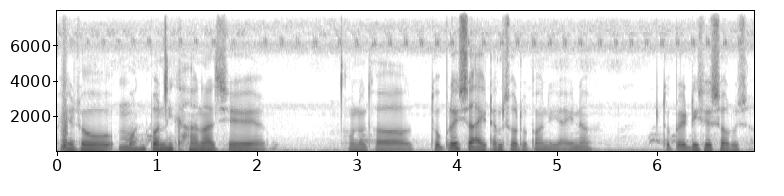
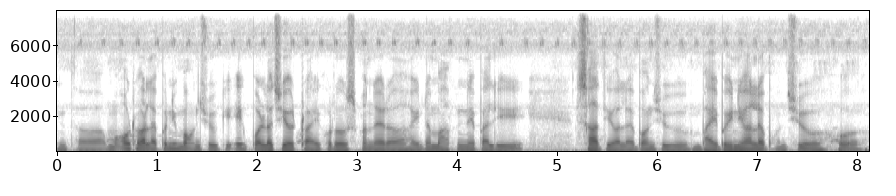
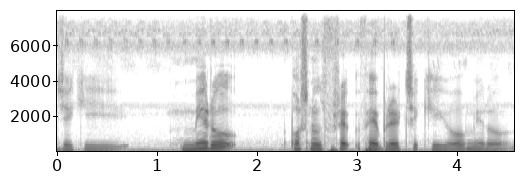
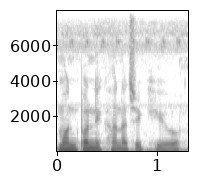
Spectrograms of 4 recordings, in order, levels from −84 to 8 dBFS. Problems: constant background noise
